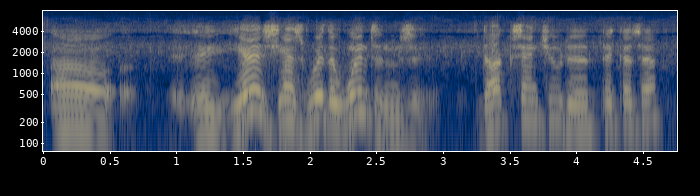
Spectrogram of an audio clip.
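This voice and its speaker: An actor playing an easygoing, reassuring husband in an old radio drama, with a breezy, bantering manner. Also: male voice, high voice, expressive, unhurried. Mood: wry unease. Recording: muffled, hissy old radio recording.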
